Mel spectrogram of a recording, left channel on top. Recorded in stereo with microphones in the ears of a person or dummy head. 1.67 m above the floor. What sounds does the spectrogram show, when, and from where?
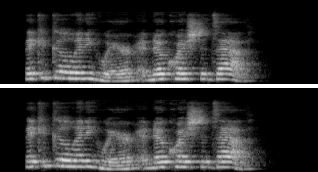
0.2 s a woman speaking: 35° left (ahead or behind), 1.5 m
